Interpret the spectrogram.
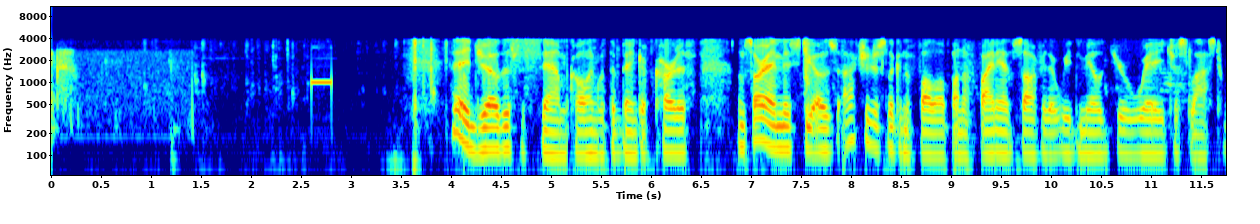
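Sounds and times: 
company voicemail tone beep: 2.6 - 2.8
speech: 4.0 - 11.7.

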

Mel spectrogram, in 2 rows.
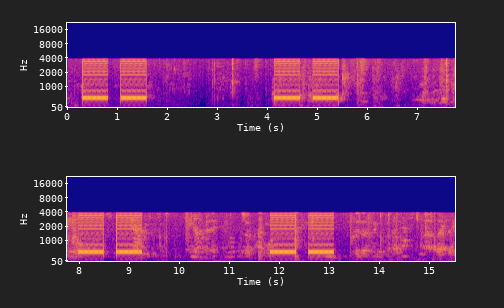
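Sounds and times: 
ringing tone from a telephone extension being called: 0.3 - 1.6, 4.2 - 5.4, 8.0 - 9.3, 11.8 - 13.1.

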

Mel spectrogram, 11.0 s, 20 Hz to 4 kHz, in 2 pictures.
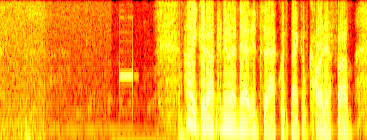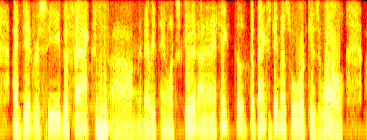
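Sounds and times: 
faint telephone line hiss: 0.0 - 1.0
answering machine beep: 1.8 - 2.2
speech: 2.8 - 11.0.

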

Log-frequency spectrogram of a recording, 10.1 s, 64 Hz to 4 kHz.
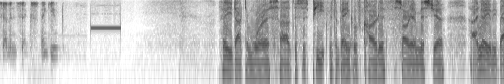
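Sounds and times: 
speech: 0.1 - 1.3, 4.4 - 10.0
answering machine beep before leaving a message: 1.8 - 2.4.

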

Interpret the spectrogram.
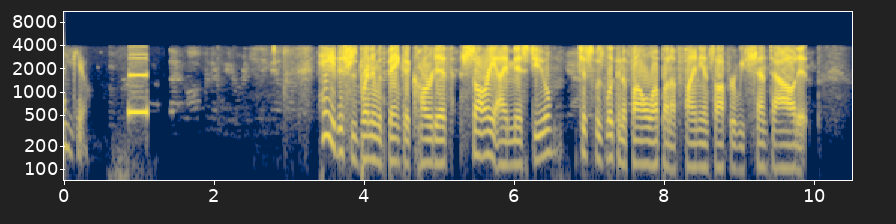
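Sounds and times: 
speech: 0.0 - 1.2, 3.4 - 10.0
voicemail answering machine beep: 0.8 - 1.2.

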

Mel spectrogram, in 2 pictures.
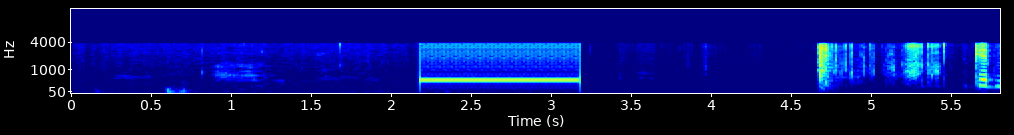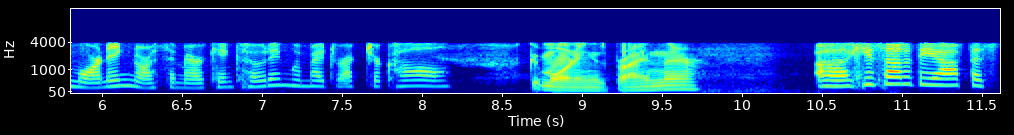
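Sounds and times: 
telephone tone while call is transferred: 2.2 - 3.2
speech: 5.6 - 9.8, 10.4 - 11.6.

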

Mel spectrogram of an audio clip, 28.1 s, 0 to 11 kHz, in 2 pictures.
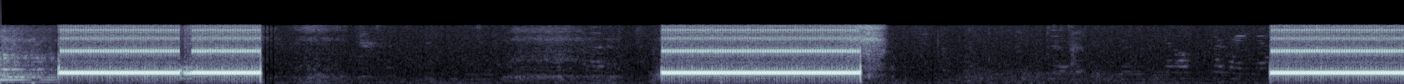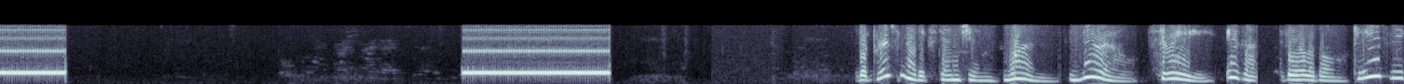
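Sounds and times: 
telephone ringback tones while a call is transferred to voicemail: 0.6 - 2.7, 6.6 - 8.6, 12.7 - 14.7, 18.7 - 20.2
speech: 22.7 - 28.0.

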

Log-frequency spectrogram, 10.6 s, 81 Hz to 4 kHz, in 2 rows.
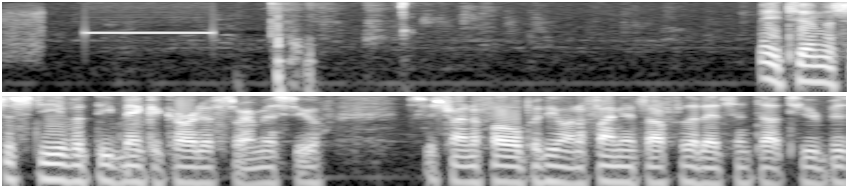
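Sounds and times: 
building contractor's answering machine beep: 0.0 - 1.4
speech: 4.8 - 10.5.

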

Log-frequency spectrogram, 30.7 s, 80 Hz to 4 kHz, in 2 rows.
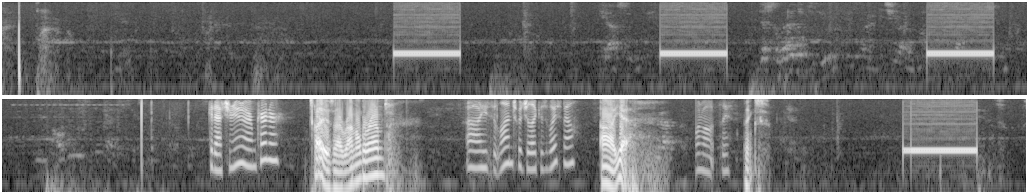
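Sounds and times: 
faint noise: 0.0 - 30.7
telephone ringback tone while a call is being transferred: 5.9 - 6.9, 9.9 - 10.9, 13.9 - 14.9, 28.9 - 30.0
speech: 18.6 - 21.3, 22.6 - 25.0.

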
